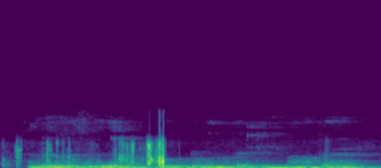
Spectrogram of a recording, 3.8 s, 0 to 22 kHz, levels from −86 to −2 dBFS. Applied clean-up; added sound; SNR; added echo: none; Telephone; 2 dB; reverberation time 1.1 s.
